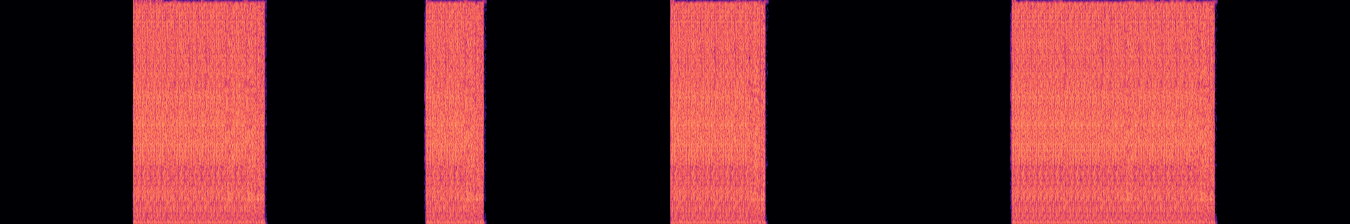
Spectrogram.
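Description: A rapid-fire gun fires in loud, short bursts.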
